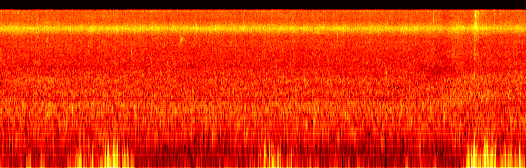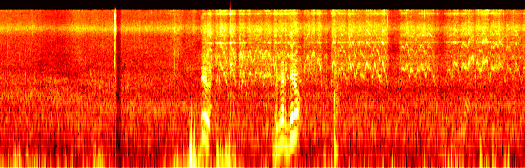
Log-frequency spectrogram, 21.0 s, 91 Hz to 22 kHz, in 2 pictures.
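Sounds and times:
flowing river water: 0.0s - 21.0s
wind bumps on microphone: 9.3s - 11.3s, 14.0s - 15.4s.

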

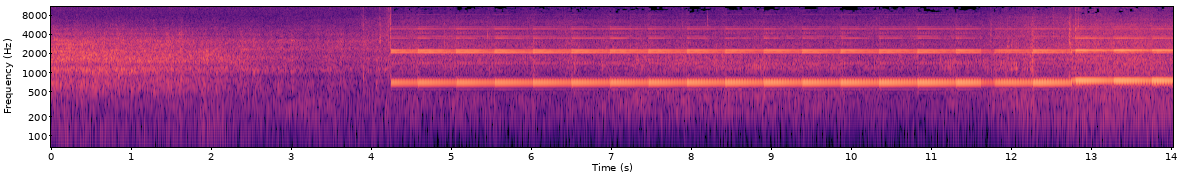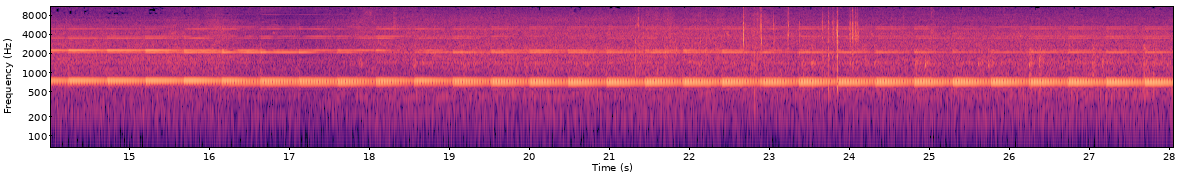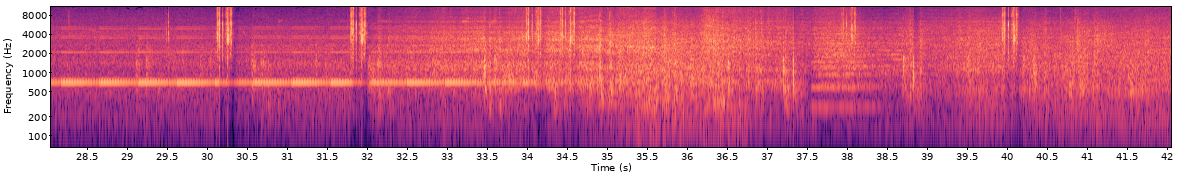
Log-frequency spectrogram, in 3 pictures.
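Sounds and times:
level-crossing warning bell ringing: 4.2s - 35.0s.

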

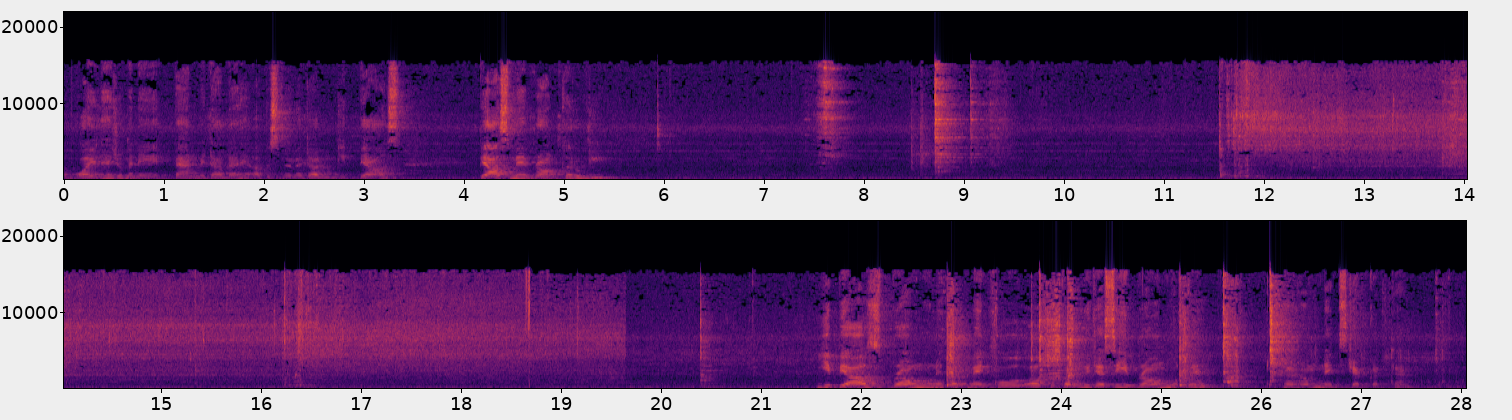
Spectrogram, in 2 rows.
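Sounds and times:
onions sizzling in oil: 11.6s - 19.6s.

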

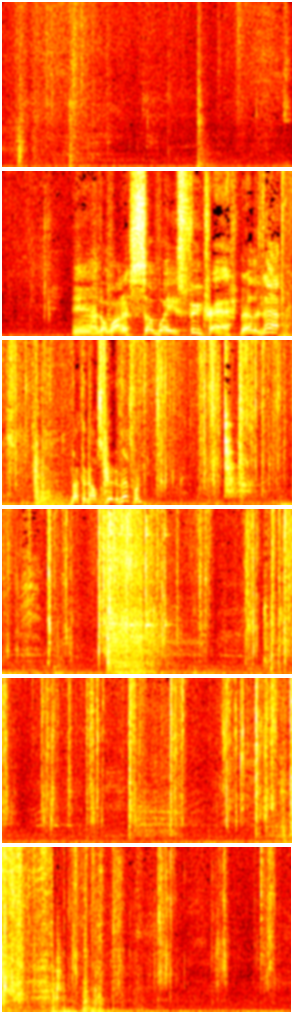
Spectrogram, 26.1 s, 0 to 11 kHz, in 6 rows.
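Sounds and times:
trash rustling: 8.2s - 19.5s, 20.1s - 25.9s
trash clattering and knocking: 8.4s - 17.8s, 21.2s - 24.6s.

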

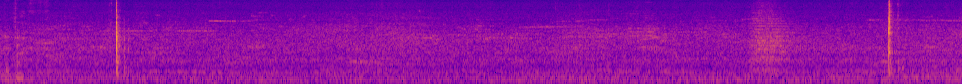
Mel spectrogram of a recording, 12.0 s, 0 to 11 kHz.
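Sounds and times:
sharp wooden tap: 1.4s - 1.7s, 11.1s - 11.3s.

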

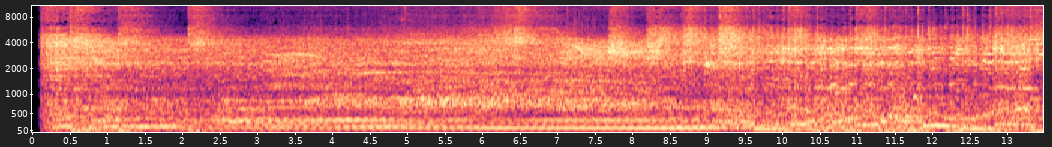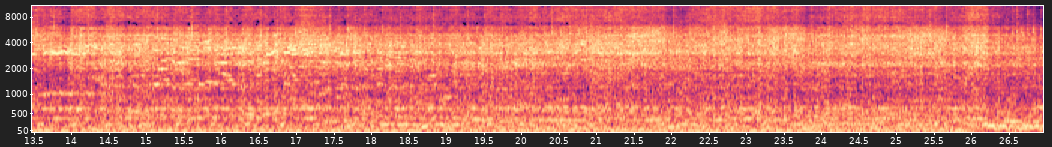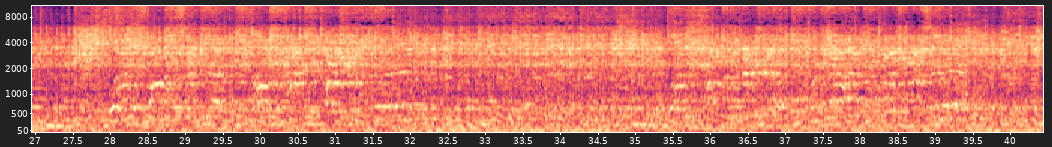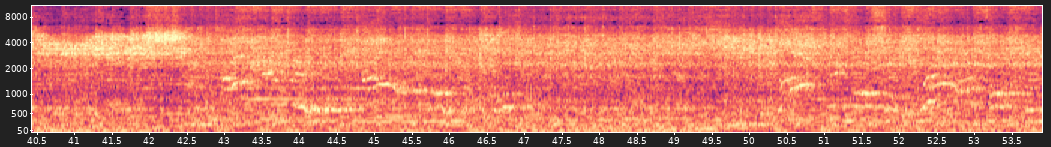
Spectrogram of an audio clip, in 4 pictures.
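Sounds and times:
electric bass: 0.0s - 53.9s
drum kit: 0.1s - 53.9s
electric guitar: 0.1s - 53.9s
man singing lead vocal: 27.8s - 32.9s, 35.3s - 40.1s, 41.9s - 47.6s, 50.2s - 53.9s.

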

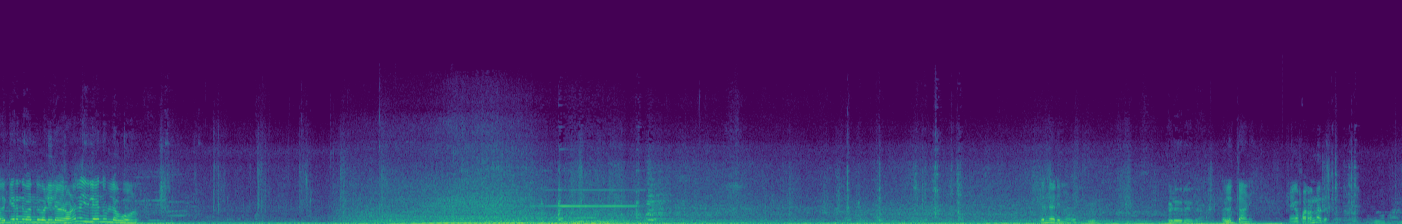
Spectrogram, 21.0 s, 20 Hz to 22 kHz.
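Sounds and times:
vehicle engine passing: 3.8s - 19.2s
high horn-like tone: 7.6s - 10.4s.

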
